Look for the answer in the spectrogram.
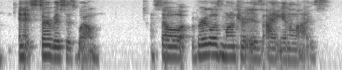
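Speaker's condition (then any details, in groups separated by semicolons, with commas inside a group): No condition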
